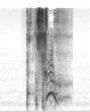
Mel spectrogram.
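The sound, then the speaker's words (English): A single loud sneeze bursts out after a short quiet pause, with a sharp intake and a drawn-out voiced exhale, then silence. “Bless you.”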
